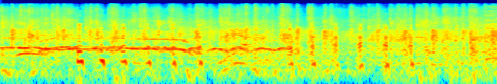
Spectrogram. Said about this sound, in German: Ich freue mich sehr auf ihn und Sie spendieren ihm hoffentlich einen herzlichen Willkommensapplaus.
